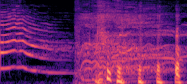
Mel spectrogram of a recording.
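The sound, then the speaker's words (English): A voice imitates a Formula One race car with a high, nasal whine that drifts slightly downward for under a second, then breaks into rapid, breathy rhythmic bursts. “Can you both do your best Formula One race car impression, please?”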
